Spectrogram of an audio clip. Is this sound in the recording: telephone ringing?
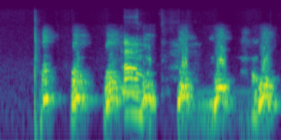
no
